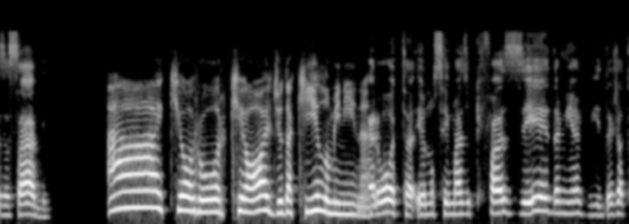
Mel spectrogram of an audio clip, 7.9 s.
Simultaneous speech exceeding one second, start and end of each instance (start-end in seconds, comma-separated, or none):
none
